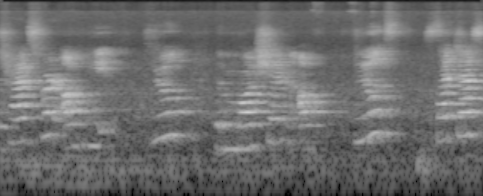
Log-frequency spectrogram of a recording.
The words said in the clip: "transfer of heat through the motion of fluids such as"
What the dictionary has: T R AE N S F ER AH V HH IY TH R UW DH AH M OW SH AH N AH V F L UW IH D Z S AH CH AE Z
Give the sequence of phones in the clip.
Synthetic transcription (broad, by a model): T R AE N S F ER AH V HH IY T R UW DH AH M OW SH AH N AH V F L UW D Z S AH CH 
